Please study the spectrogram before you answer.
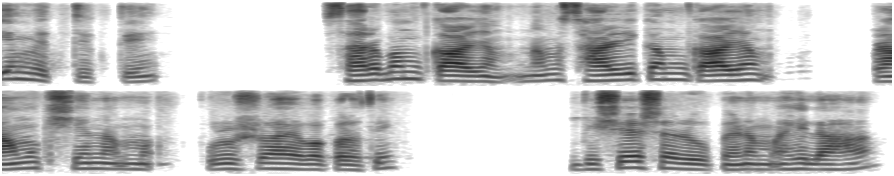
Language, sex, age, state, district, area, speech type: Sanskrit, male, 18-30, Odisha, Bargarh, rural, spontaneous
